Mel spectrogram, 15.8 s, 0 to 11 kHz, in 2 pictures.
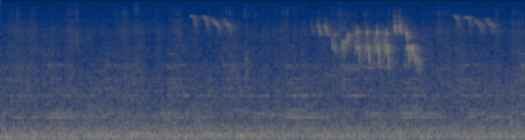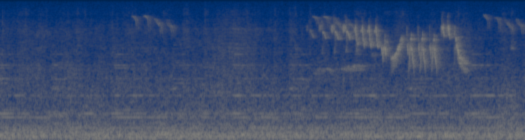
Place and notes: burg/wupper, steinweg: sesselbahn - the city, the country & me: under a supporting tower of a chairlift
rope of chairlift passes over the sheaves, church bells, singing bird
the city, the country & me: may 6, 2011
